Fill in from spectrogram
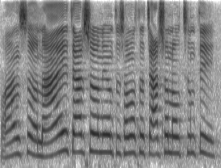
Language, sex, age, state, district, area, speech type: Odia, female, 30-45, Odisha, Malkangiri, urban, spontaneous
